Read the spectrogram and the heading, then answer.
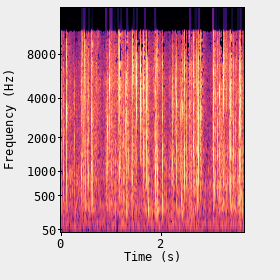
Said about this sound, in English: You will have a tremendous amount of snacks, and she might be opening them while you're trying to sleep, and you'll just hear plastic just. If you don't mind falling asleep to this sound, all night.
